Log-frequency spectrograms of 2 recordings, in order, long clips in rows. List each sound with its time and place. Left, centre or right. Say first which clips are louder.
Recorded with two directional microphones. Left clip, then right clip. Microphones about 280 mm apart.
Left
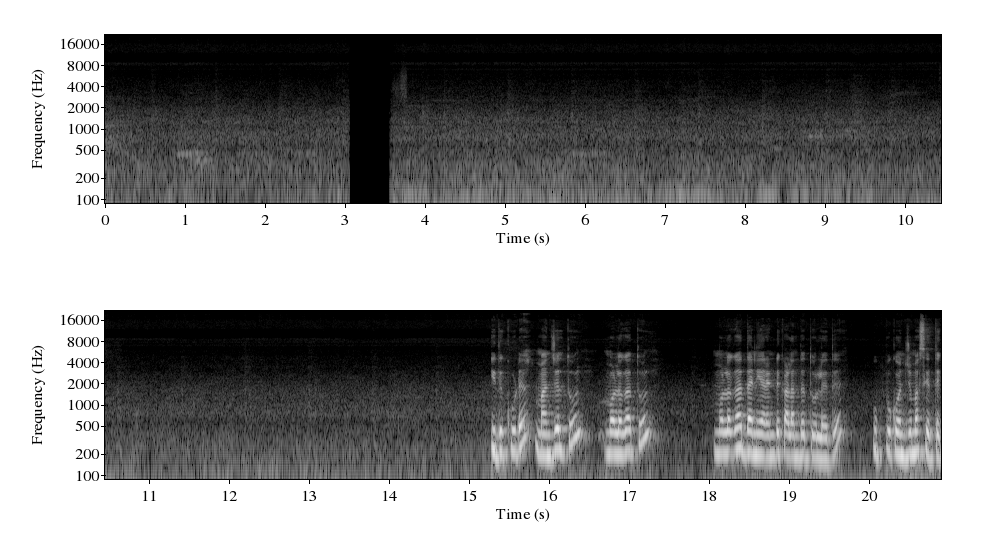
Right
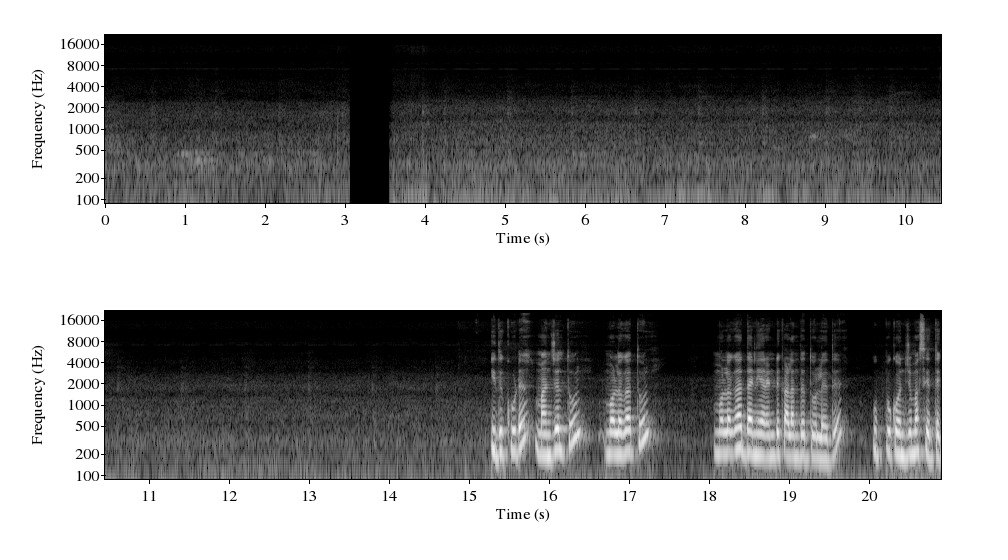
15.3 s a woman's voice: right 5 dB; centre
